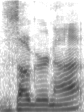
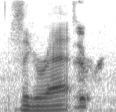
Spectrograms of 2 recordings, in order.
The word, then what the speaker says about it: ziggurat: They have these tall black obelisks, and somewhere at the center of this thing is a I always say it wrong, but Zuggernaut, or a big temple. Ziggurat. Ziggurat with a staircase.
